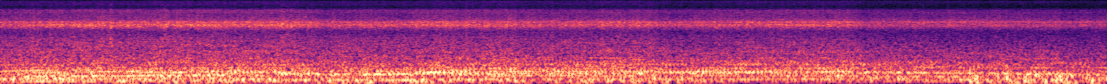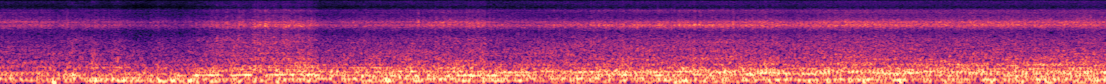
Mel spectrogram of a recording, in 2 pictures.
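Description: A race car engine roars loudly close by.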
